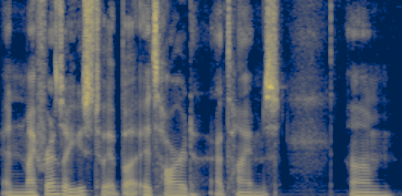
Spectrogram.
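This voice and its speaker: A man in his twenties hosting his podcast, answering listener questions on his own in a chatty, earnest way, with lots of ums and quick laughs. He says his voice is often tired and cracks. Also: mid-range voice, little pitch movement, vocal fry, no room sound. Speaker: podcast host. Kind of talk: solo Q&A chat.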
